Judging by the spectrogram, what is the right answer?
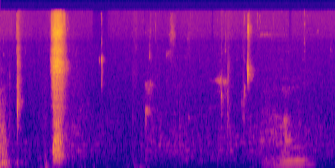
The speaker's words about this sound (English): feel like I'm just trimming his head.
